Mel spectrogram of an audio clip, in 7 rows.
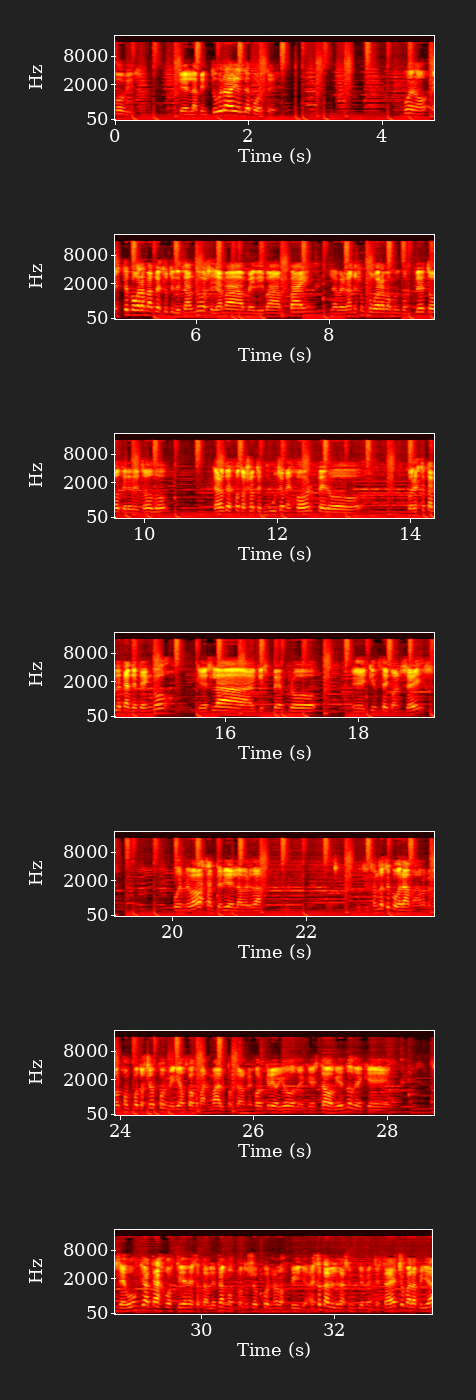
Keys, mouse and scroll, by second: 0.0 scroll up 1, 0.6 scroll down 1, 1.9 scroll up 1, 2.0 scroll down 1, 4.3 scroll up 1, 4.5-5.1 scroll down 2, 5.1 scroll up 1, 5.2 scroll down 1, 5.4 scroll up 1, 5.9 scroll down 1, 6.0 scroll up 1, 6.7 scroll up 1, 7.6 right click, 8.2 scroll down 1, 9.1-9.6 scroll down 3, 11.3 ctrl+z, 13.4 scroll down 1, 13.6-14.3 scroll up 1, 14.8 scroll up 1, 15.5 ctrl+z, 16.2 scroll up 1, 16.5 ctrl+z, 16.9 scroll down 1, 17.1-17.5 scroll up 1, 17.7 ctrl+z, 17.8 scroll up 1, 20.8 scroll up 1, 21.2 scroll down 1, 22.4 ctrl+z, 23.5 ctrl+z, 25.9 scroll down 1, 26.4 ctrl+z, 27.0 scroll up 1, 28.0 scroll up 1, 28.2-28.8 scroll down 2, 30.4 scroll up 1, 30.6 scroll down 1, 31.4 ctrl+z, 33.0 scroll up 1.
